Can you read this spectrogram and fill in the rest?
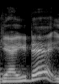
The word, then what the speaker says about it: Gallaudet: Gallaudet, yeah.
